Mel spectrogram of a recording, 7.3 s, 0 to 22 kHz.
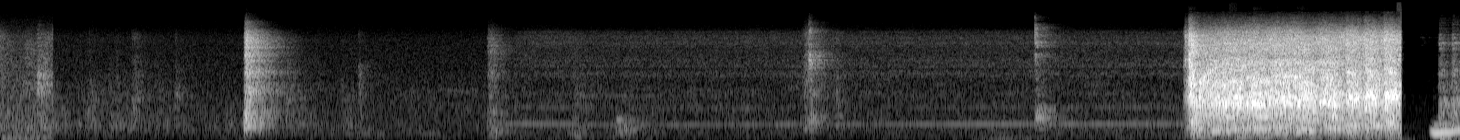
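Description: A Ford Crown Victoria 4.6 V8 fitted in a 1988 Mazda RX7 FC convertible gives a burst of starter cranking after several scattered ticks and clicks in a quiet garage, loud and close for about a second before cutting off.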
